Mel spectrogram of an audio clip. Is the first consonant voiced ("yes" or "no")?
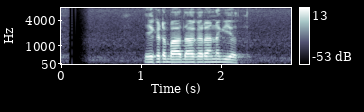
no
